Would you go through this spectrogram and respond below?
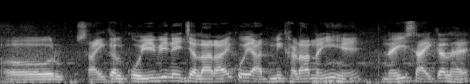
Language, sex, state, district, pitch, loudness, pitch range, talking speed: Hindi, male, Maharashtra, Gondia, 130 Hz, -15 LUFS, 120-140 Hz, 205 wpm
